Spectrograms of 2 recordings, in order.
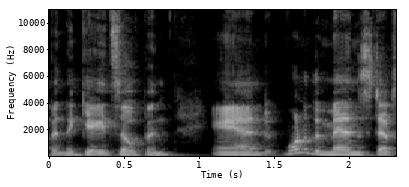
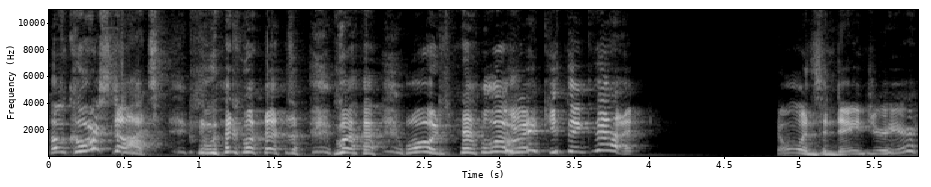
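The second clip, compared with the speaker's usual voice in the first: panicked, much higher pitch; 12 semitones higher than usual. Asked in a whisper whether he's in danger, a man denies it, freaking out. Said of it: "you're freaking the fuck out".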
